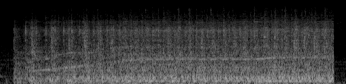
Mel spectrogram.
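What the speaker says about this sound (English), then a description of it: "Pop it into your machine and stitch round number seven" An embroidery machine stitches an outline through vinyl taped over a hoop for an in-the-hoop dog pouch, giving a steady, fast, close mechanical whirr and rattle that runs unbroken before stopping abruptly at the end.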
